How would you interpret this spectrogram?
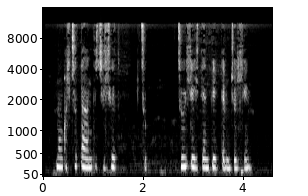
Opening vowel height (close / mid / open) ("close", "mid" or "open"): mid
